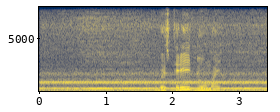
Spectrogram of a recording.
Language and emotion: Russian, neutral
